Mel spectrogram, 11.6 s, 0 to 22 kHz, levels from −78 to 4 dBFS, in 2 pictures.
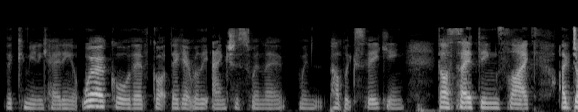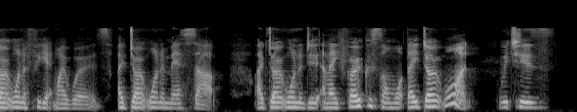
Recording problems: garbled, watery; badly; nothing above 8 kHz

